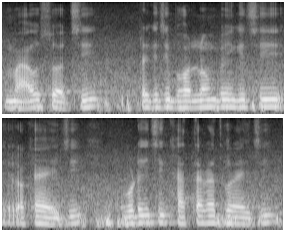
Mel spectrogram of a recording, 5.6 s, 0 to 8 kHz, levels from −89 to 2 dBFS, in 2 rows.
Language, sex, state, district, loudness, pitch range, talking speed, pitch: Odia, male, Odisha, Malkangiri, -13 LUFS, 125-140 Hz, 150 wpm, 135 Hz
